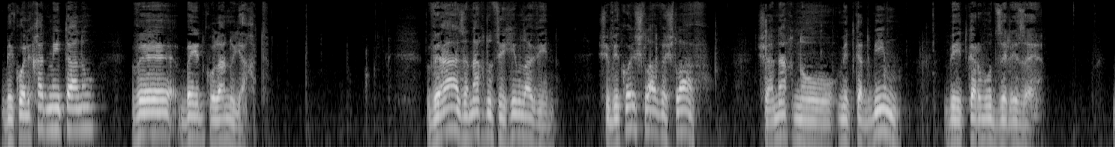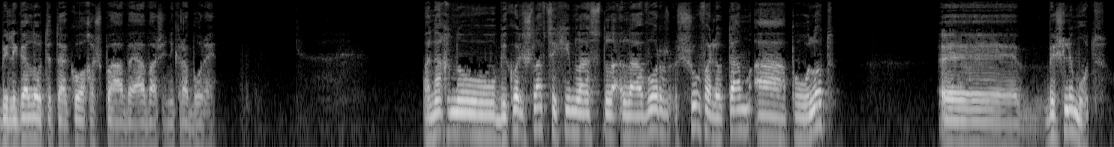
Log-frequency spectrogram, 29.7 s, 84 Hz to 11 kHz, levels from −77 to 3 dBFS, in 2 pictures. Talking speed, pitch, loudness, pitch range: 70 wpm, 120 Hz, -18 LUFS, 105-135 Hz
